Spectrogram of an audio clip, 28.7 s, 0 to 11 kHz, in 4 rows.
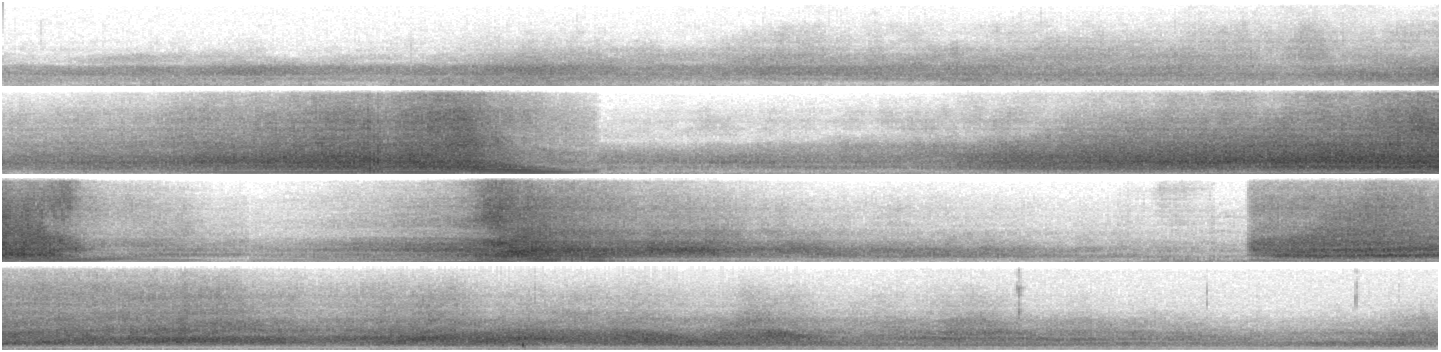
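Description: Mercedes-AMG CLA 45 Shooting Brake's turbocharged 2.0-litre four-cylinder engine and exhaust as the car drives past at speed several times. Each pass swells to a loud peak and drops in pitch as it goes by, and the sound cuts off sharply between shots.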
